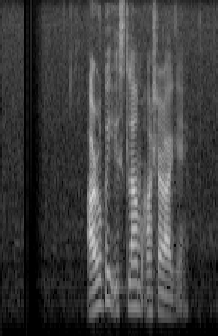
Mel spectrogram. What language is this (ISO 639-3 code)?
ben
